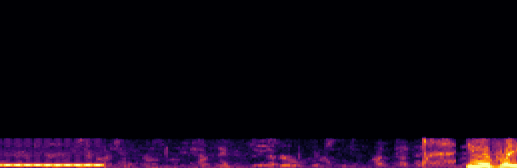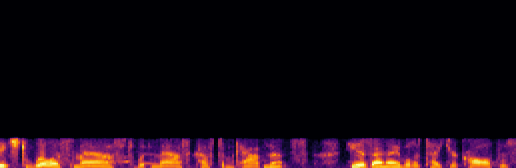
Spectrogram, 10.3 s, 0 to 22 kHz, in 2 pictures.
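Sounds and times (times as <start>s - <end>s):
single-pitched telephone dial tone while a phone line is dialing out: 0.0s - 1.1s
low noise: 0.7s - 10.3s
speech: 3.2s - 10.3s.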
